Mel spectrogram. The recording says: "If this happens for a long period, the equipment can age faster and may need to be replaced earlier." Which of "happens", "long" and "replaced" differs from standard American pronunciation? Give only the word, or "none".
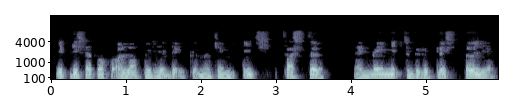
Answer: happens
